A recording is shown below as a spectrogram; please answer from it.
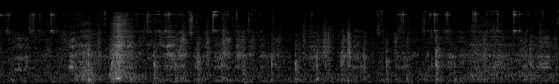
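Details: A pet Pekingese dog on a red fluffy pillow indoors, panting in quick, rhythmic, breathy bursts with a louder huff near the start and a few soft whimpery notes.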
